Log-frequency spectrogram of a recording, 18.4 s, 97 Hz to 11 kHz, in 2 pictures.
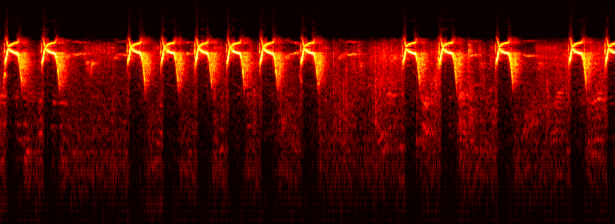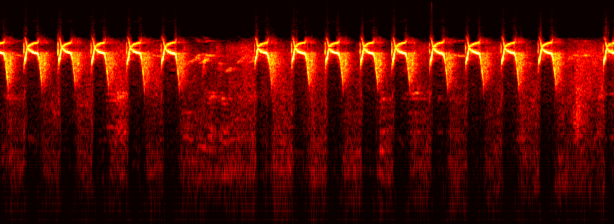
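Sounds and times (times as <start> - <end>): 
Oriental magpie-robin whistling shrill notes: 0.0 - 18.4.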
